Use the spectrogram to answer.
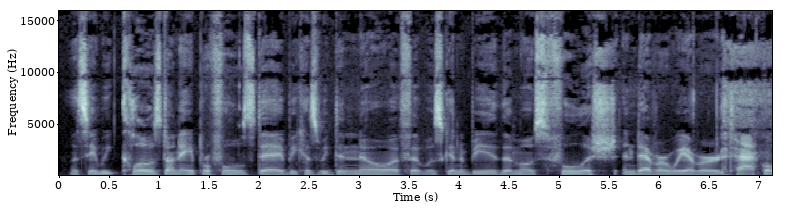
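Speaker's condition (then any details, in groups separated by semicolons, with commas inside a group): No condition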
